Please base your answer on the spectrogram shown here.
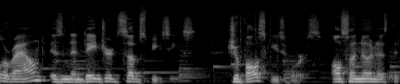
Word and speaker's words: Przewalski's: I'm a Przewalski's horse. I don't know about that. They're from Mongolia. And I'm pronouncing it that way because that's how Sir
